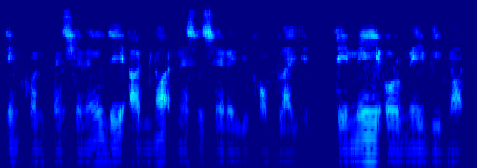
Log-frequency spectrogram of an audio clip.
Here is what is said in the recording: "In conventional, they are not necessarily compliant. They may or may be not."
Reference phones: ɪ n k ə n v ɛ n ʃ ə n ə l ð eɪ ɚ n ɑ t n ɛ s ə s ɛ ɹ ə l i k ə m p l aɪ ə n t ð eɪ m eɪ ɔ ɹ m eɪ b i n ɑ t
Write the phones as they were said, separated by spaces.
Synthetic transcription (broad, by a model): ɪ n k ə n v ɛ n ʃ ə n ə l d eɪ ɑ n ɑ t n ɛ s ə s ɛ ɹ ə l i k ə m p l aɪ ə n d eɪ m eɪ ɔ ɹ m eɪ b i n ɑ t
